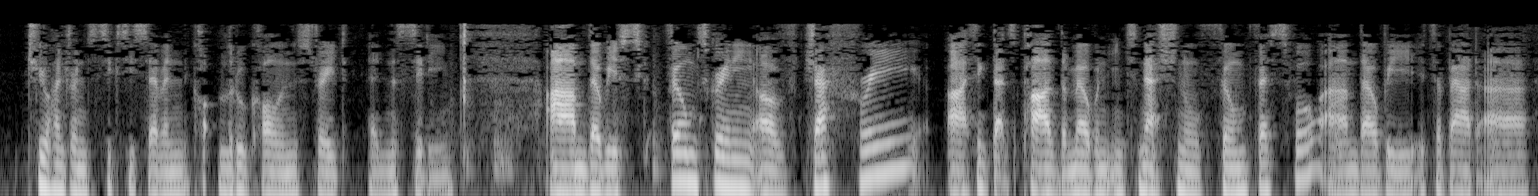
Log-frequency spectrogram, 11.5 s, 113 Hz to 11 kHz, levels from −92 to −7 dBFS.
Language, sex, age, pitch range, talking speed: English, male, 20-39, 95-110 Hz, 165 wpm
